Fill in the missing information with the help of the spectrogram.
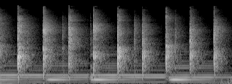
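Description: Steady rhythmic clapping, about nine sharp claps at an even brisk pace, over a sustained low musical drone; no one speaks. Applause for a guest, in Uruguay.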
